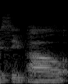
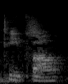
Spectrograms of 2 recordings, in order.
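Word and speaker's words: Thiepval: Yeah, and then I do Thipal and... Teepval.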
